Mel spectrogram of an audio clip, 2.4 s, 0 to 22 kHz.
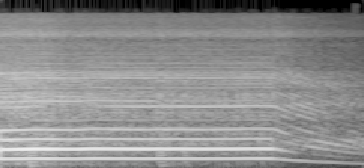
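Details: Stihl MS241C M-Tronic two-stroke chainsaw after a carburetor clean and partial rebuild: new gaskets and diaphragms, needle lever set, new fuel filter, fresh Aspen 2T fuel. A steady high scream at full revs drops cleanly when the throttle closes; it runs normally.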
